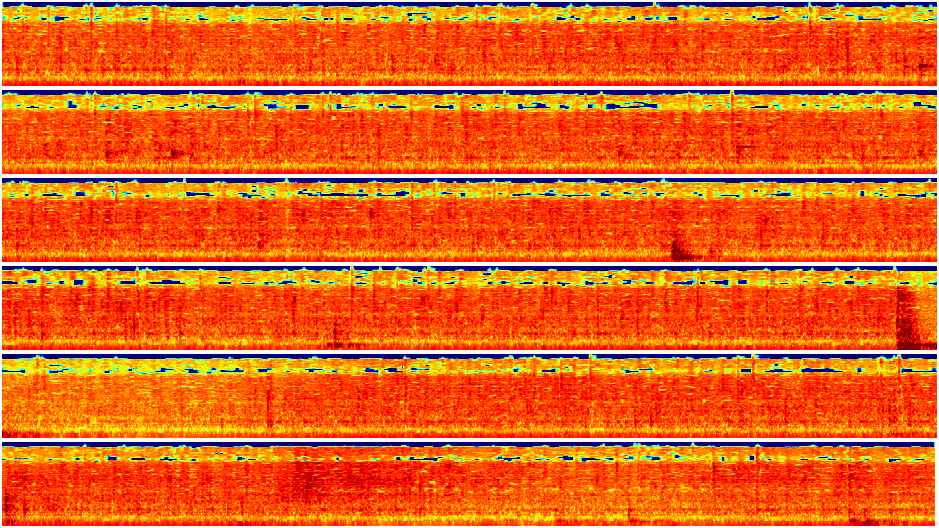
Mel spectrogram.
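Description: Sliced red onions sizzling steadily in hot oil in a carbon-steel wok, with two sharp knocks partway through, the second the louder. Near the end a wooden spatula stirs them, the sizzle getting brighter.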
